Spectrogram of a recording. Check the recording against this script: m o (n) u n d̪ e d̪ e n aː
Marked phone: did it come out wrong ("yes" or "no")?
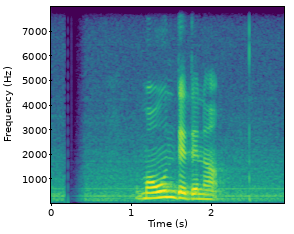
yes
